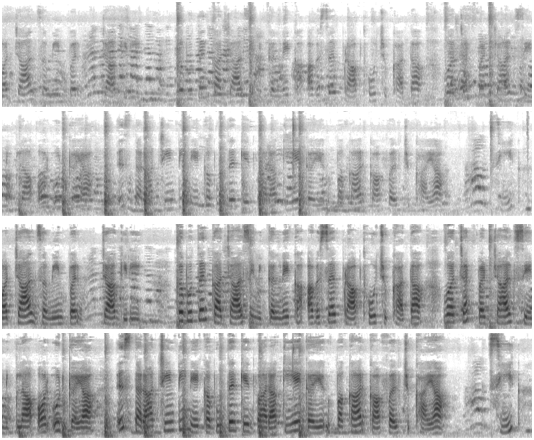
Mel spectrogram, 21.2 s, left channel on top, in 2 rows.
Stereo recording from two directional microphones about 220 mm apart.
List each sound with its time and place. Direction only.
0.0 s a woman's voice: 40° right (ahead or behind)
3.7 s a woman's voice: 40° right (ahead or behind)
20.5 s a woman's voice: 40° right (ahead or behind)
